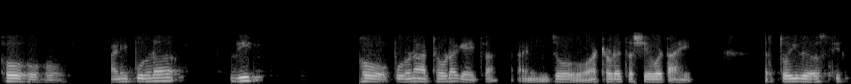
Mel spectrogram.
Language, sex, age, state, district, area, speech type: Marathi, male, 30-45, Maharashtra, Nashik, urban, conversation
